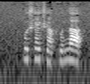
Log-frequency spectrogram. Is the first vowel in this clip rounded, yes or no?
yes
